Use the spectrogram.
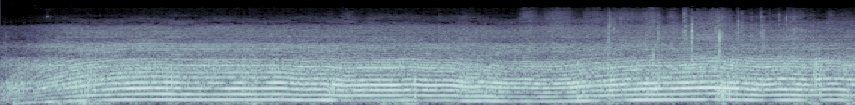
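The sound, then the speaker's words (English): A small chainsaw, held in one hand by a person in trainers and shorts balancing halfway up a tree during forestry work in Spain, runs loudly and continuously as it cuts, its buzzing two-stroke whine holding a steady pitch with small dips and rises. No one speaks. “People in trainers and shorts balancing halfway up a tree with a chainsaw in one hand.”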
